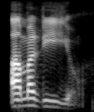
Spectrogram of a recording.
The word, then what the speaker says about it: amarillo: When it's written double L in Spanish, they can be pronounced like Y as yacht in English. For example, amarillo.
